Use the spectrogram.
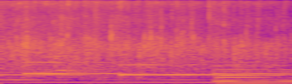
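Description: An audience applauds, a dense, continuous patter of many hands clapping for about three seconds, moderately loud, with a steady low hum running underneath and no one speaking.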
